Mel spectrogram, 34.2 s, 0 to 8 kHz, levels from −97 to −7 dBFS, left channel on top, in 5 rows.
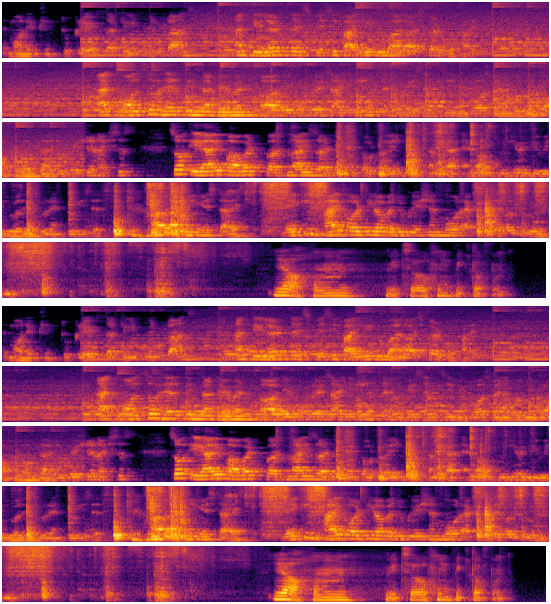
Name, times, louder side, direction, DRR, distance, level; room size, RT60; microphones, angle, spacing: voice 1, 0.0-6.0 8.0-15.3 15.8-21.8 22.4-23.6 24.0-27.7, left 1 dB, 5° right, 0.6 m, -28 dB
sound 1, 1.0-14.7, equal, 35° left, 0.4 m, -34 dB
sound 2, 17.1-17.2 17.8-18.1 18.4-20.0 20.5-20.6 20.8-21.0 21.3-21.6 21.9-22.9 23.3-24.6 25.0-25.1 25.4-25.5 26.4-29.9 30.7-30.8, right 2 dB, 30° right, 1.1 m, -26 dB
voice 2, 22.1-22.5 23.3-23.5 30.7-31.9 32.1-33.7, right 5 dB, 55° right, 0.3 m, -26 dB
4.0 x 2.8 x 2.7 m
head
